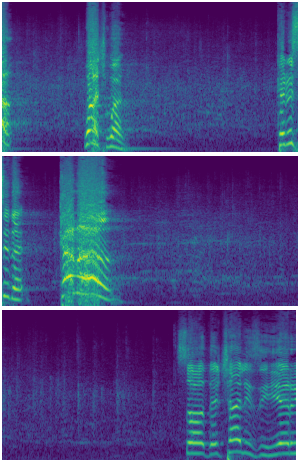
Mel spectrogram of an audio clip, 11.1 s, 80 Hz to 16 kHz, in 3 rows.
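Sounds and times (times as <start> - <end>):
faint applause: 0.0 - 9.7.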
